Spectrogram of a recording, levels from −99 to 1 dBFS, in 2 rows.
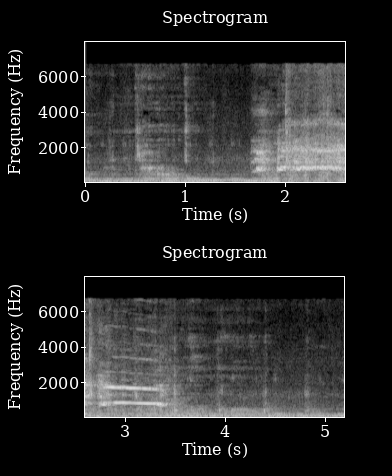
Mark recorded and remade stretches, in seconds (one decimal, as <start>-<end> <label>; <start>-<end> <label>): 0.0-5.2 remade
